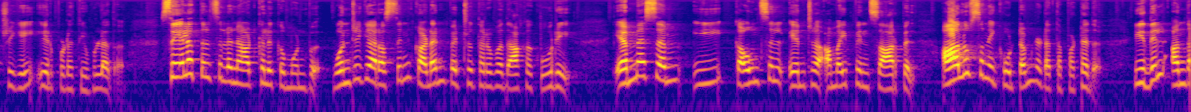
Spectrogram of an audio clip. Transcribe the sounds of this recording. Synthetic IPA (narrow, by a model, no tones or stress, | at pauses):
ʈrɪjɐɪʔeːrpɐɽɯt̪ːiʊɭːɐðɯ̰ | seːlɐt̪ːɪlsɪlɐnaːʈ̚kɐɭɯkːɯmʊnbɯɔndrɪjɐɐɾɐsɪnkɐɽɐnpɛʈrɯt̪ːɐɾɯʋɐðaːɣɐkuːri | ɛmɛsɛmiːkɐwʊnsɪlɛndrɐʔɐmɐɪpːɪnsaːɾpɪl | aːloːsɐnɐɪkːuːʈːɐmnɐɽɐt̪ːɐpːɐʈːɐðɯ̰ | ɪðɪlɐnd̪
